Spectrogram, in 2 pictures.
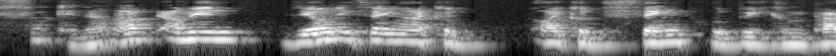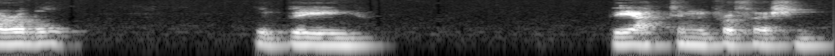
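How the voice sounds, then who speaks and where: Somewhat breathy and at a medium pitch, a man speaks with lively intonation and long, frequent pauses. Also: moderate pace. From Liverpool, England. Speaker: video game pixel artist. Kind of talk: casual interview chat. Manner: hesitant, with fillers and restarts.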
